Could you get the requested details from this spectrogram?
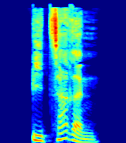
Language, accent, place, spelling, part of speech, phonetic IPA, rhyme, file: German, Germany, Berlin, bizarren, adjective, [biˈt͡saʁən], -aʁən, De-bizarren.ogg
- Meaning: inflection of bizarr: 1. strong genitive masculine/neuter singular 2. weak/mixed genitive/dative all-gender singular 3. strong/weak/mixed accusative masculine singular 4. strong dative plural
